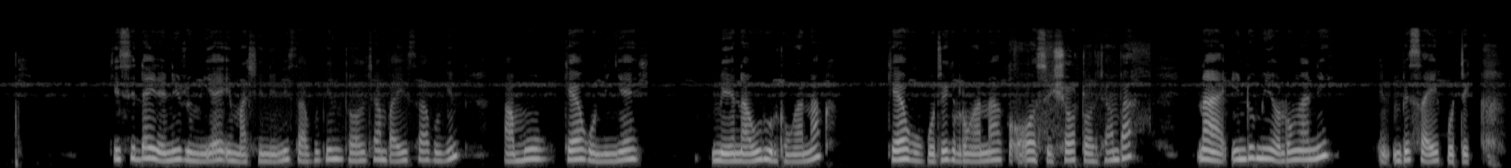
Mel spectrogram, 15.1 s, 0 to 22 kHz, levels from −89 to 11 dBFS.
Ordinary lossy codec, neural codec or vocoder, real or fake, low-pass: none; none; real; 10.8 kHz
